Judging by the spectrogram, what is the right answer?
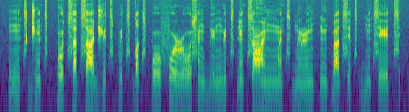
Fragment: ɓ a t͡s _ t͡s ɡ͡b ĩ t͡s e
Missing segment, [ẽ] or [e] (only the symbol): e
